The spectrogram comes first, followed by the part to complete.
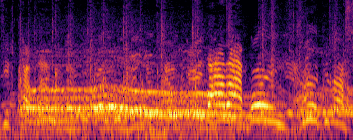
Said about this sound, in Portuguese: Que multidão é essa, menino? É a multidão e os carros passando e buzinando.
